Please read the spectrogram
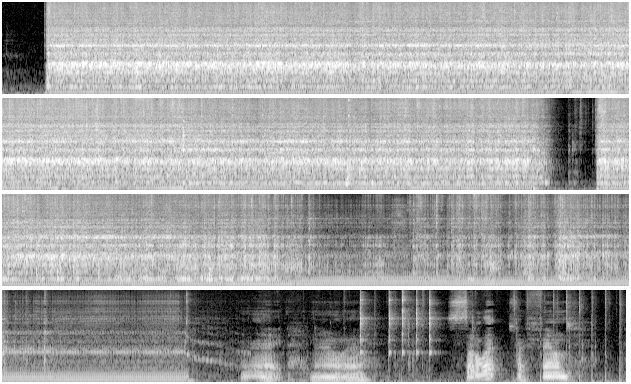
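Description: Electric coffee burr grinder running steadily as it doses ground coffee into an espresso portafilter. It runs for about fourteen seconds, stops briefly, then runs again for about ten seconds, its sound thinning and lightening partway through. Near the end come a few light clicks and scrapes of handling.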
